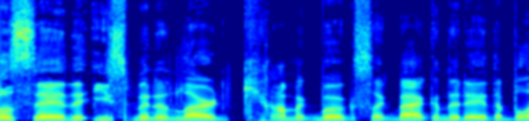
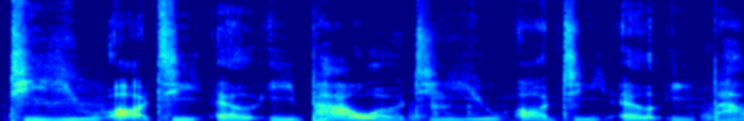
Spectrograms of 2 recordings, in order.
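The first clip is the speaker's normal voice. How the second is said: whispered chant; whispering; 5 semitones lower, 13 dB quieter than usual. Retold or imitated.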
